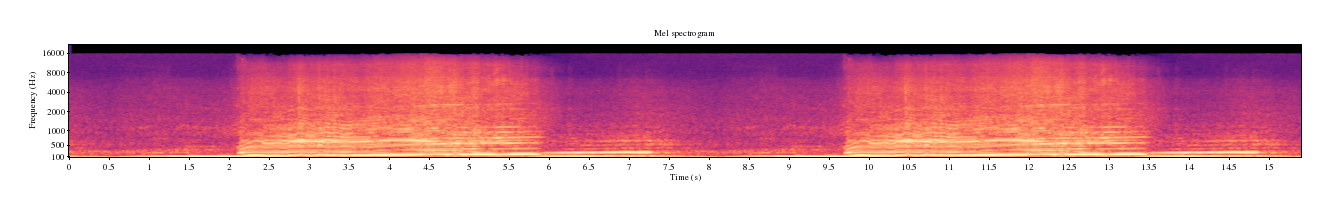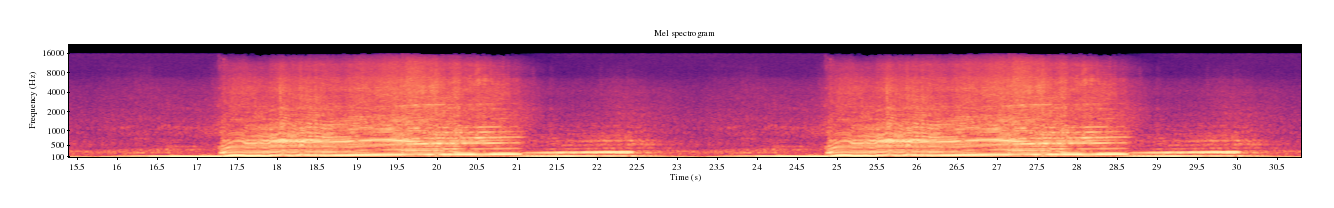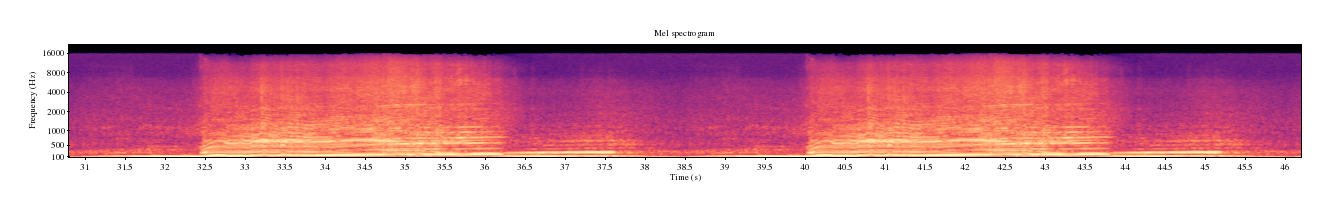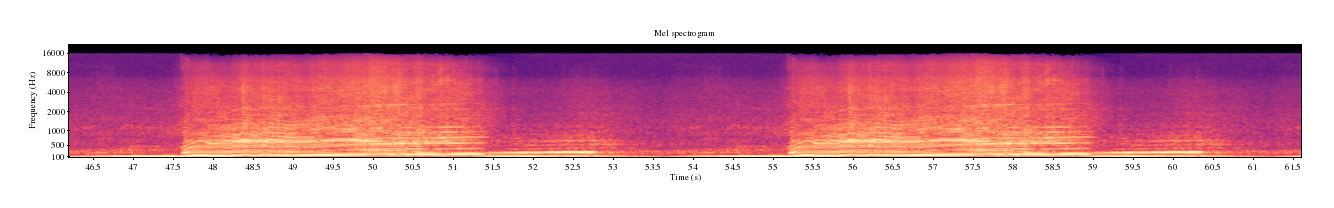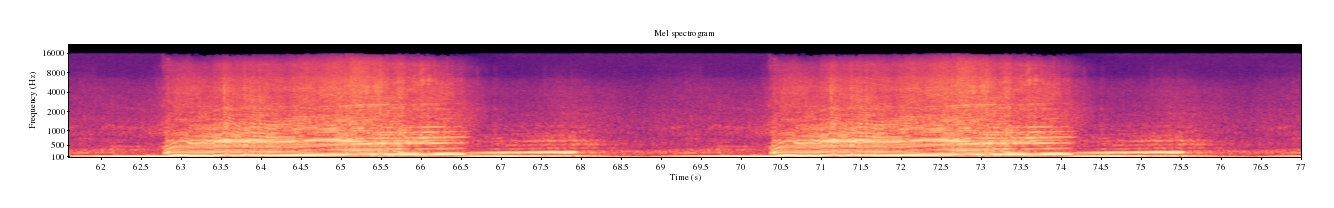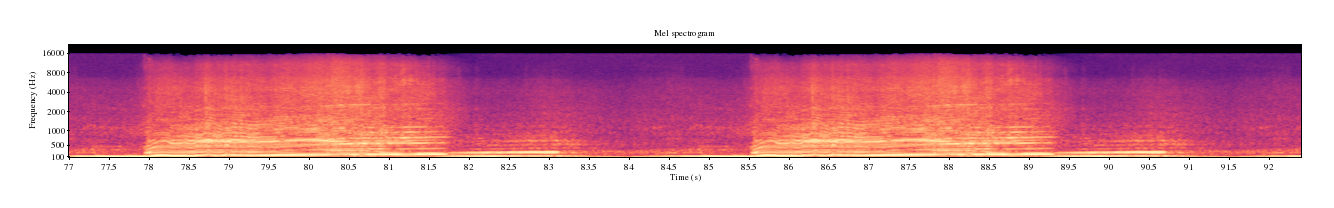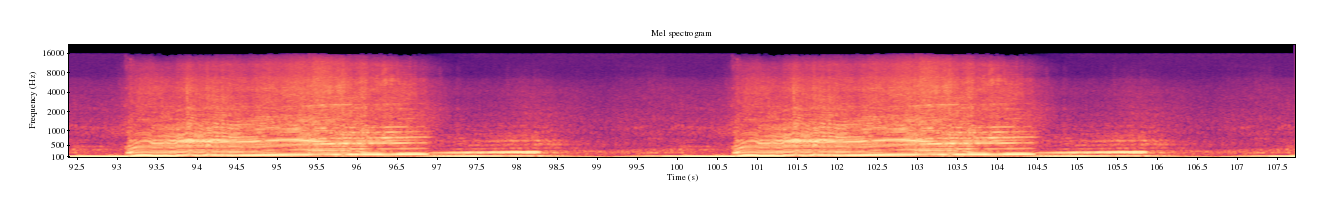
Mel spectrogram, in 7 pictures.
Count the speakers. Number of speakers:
zero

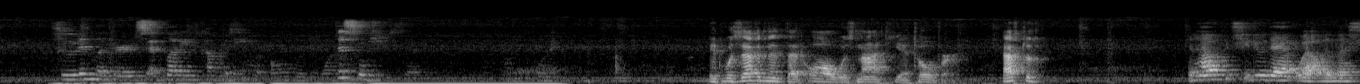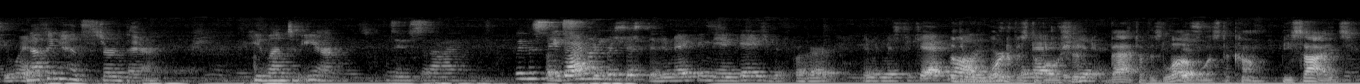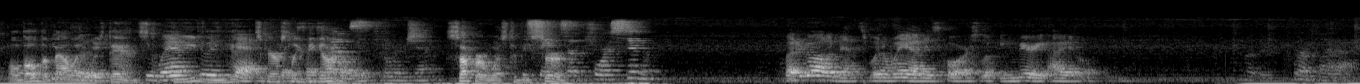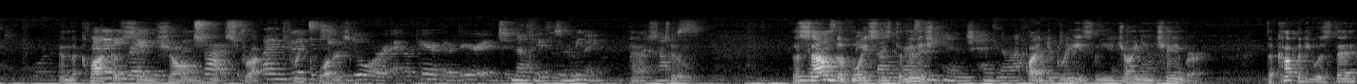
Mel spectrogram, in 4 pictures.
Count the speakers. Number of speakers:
five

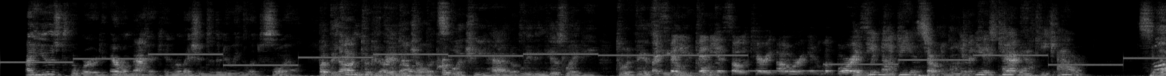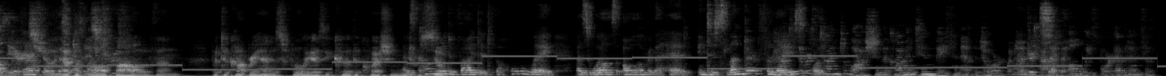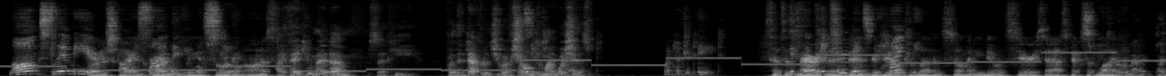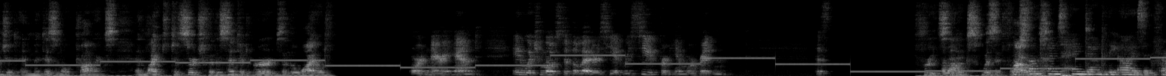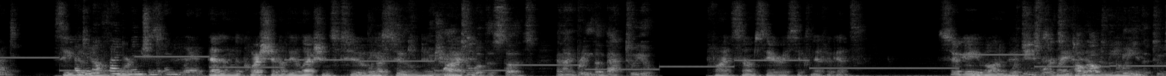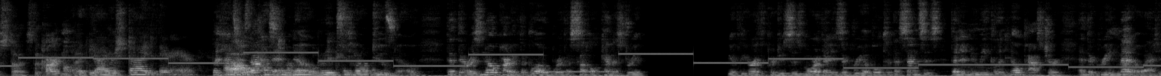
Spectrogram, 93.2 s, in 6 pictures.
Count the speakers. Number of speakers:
eight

